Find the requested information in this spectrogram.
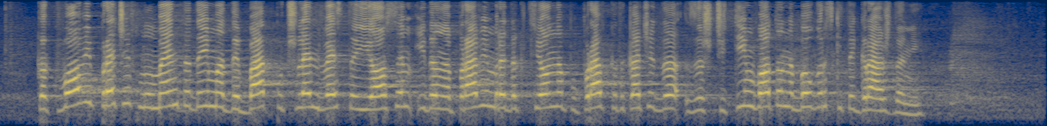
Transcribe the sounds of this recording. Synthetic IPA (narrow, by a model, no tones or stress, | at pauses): kɐkvɔvipɾɛt͡ʃɛfmomɛnt̪əd̪ɐiməd̪ɛbat̪̚pot͡ʃlɛnd̪vɛst̪əiɔsɛmid̪ɐnɐpɾavimɾɛd̪ɐk̚t̪siɔnːəpopɾafkət̪ɐkat͡ʃɛd̪ɐzɐʃt̪it̪imvɔt̪ənɐbɤlˠɡəɾskit̪ɛɡɾaʒd̪əni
